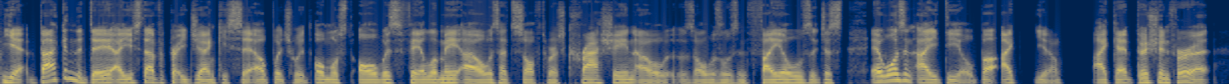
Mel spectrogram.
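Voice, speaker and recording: A man talks at a fairly quick pace with a fairly low pitch and a Scottish accent. The recording is very clean with a silent background, with a dry, close sound with no echo. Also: ordinary pitch variation. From Scotland. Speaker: YouTuber. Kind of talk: casual chat. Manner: animated.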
